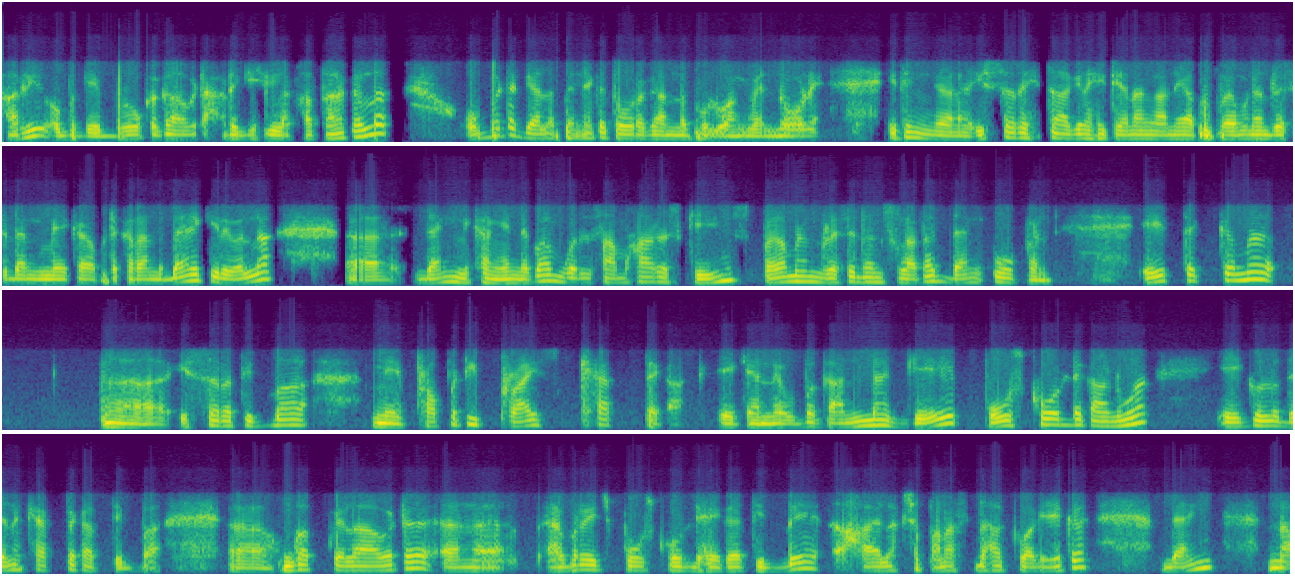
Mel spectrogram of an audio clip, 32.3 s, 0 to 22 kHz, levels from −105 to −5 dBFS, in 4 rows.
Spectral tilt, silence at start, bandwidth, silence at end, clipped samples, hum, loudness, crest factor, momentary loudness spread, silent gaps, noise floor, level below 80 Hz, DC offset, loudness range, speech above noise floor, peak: -10.5 dB/octave; 0 s; 4.1 kHz; 0 s; under 0.1%; none; -17 LUFS; 14 dB; 6 LU; 2.44-2.50 s; -51 dBFS; -56 dBFS; under 0.1%; 2 LU; 34 dB; -2 dBFS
